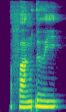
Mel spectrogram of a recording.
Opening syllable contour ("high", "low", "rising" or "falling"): rising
